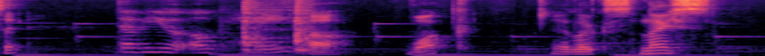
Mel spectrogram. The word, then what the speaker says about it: wok: That's what you place a whack on? What? Do you call it wok? Wok? How do you spell it? Pronounce it? W-O-K.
